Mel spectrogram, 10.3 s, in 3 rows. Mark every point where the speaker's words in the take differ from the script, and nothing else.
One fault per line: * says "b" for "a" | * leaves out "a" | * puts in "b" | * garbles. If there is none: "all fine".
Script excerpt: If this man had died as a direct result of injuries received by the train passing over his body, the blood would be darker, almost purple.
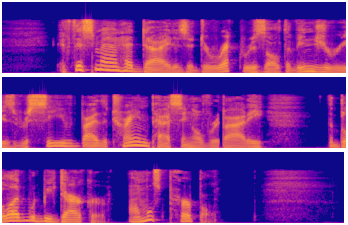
* leaves out "his"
